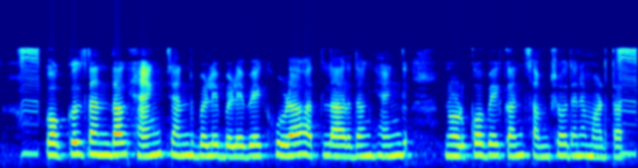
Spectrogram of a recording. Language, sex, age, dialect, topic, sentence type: Kannada, female, 18-24, Northeastern, agriculture, statement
